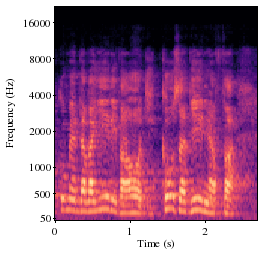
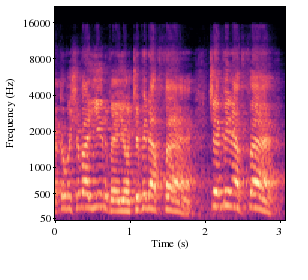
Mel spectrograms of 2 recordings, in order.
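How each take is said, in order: First: Said in the usual way. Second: Higher-pitched mock parent in thick southern Italian dialect. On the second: Teacher answers a parent at school, southern Italian dialect. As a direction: imitate a brusque southern Italian dialect speaker. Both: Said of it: "Tradotto dal tedesco".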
